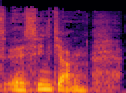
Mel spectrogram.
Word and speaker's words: Xinjiang: Så vad är det som pågår i Xinjiang? Förlåt mitt uttal. Det kanske är dåligt. – Xinjiang.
